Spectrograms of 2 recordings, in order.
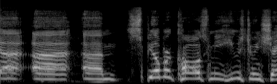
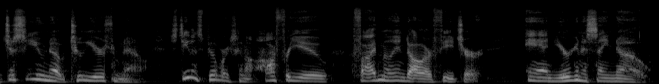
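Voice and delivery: low, much softer, measured; hushed retold prophecy; 5 semitones lower, 11 dB quieter than usual. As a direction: deliver it quietly like sobering news. Imagined prophecy while sitting thinking alone.

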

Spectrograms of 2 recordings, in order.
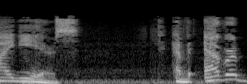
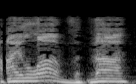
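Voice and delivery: "I love the" stretched very slowly, then a long gap before "pause."; mock quote, very slow; much slower than usual. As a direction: drag out a mock fan's line with a long beat. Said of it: "Such as they say".

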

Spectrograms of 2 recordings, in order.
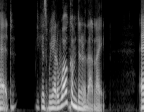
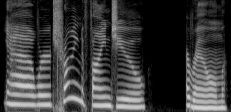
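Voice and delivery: higher, slow, hesitant clerk voice; hotel clerk; 6 semitones higher, much slower than usual. Retold or imitated. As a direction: stall awkwardly like a front desk clerk. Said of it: "they're like".

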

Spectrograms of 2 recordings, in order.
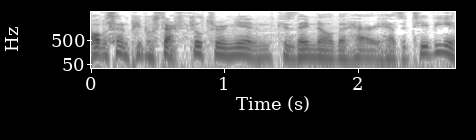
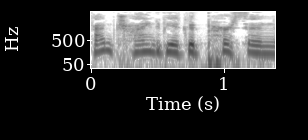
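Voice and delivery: pleading; 8 semitones higher, 4 dB louder than usual. Retold or imitated. Jane pleading with Roger.

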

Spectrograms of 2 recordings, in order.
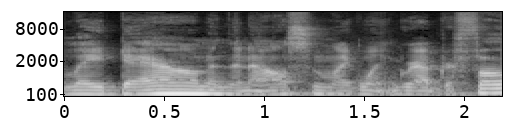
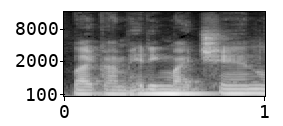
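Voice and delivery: ordinary talk, nothing marked

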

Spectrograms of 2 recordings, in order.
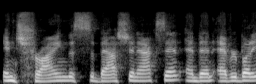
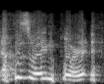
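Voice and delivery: repeated through giggles, a bit higher; laughing; 7 semitones higher, 9 dB louder than usual. Real, not acted. Cohost laughs at the crab joke, repeating it while laughing. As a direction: laugh it out a second time.

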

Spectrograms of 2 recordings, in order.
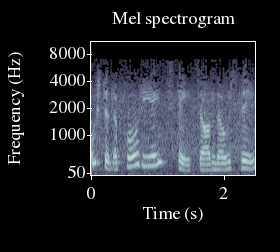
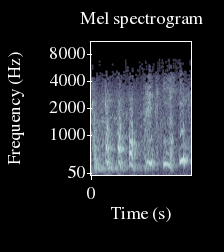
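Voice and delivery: amused laugh; 11 semitones higher than usual. Acted. Old man laughs at riches.

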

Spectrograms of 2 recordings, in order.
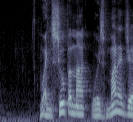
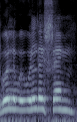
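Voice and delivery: imitating Jack Charlton; 10 semitones higher than usual. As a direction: draw it out high like a tight old gaffer. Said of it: "He said".

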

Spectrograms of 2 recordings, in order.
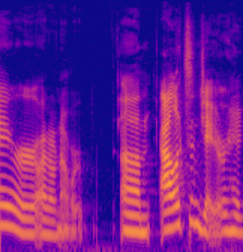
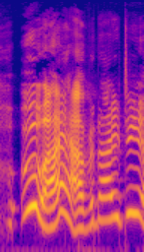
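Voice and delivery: loud, high, singled-out exclamation; hammed-up eureka, high and very loud; mock excited brainwave; 9 semitones higher, 13 dB louder than usual. Acting stoned friend's sudden idea.

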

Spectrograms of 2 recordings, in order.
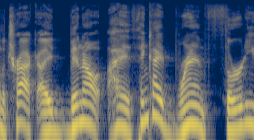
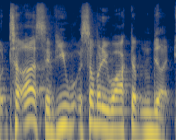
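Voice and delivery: ordinary delivery

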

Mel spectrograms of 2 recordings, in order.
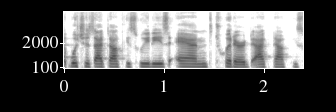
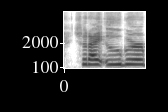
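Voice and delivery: high, louder timid question; mock Puppy asking; 10 semitones higher, 9 dB louder than usual. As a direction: ask it high and loud, unsure. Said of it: "Puppy is like".

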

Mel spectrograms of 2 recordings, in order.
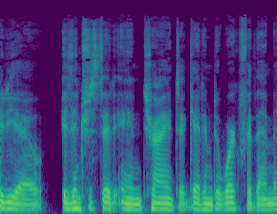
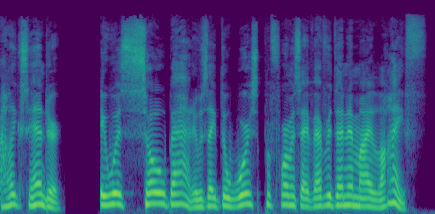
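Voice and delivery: high-pitched exasperated pleading; retold anguished complaint, pitch jumping up; desperate protest; 6 semitones higher than usual. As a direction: plead with the director, appalled. Actor argues, more desperate.

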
